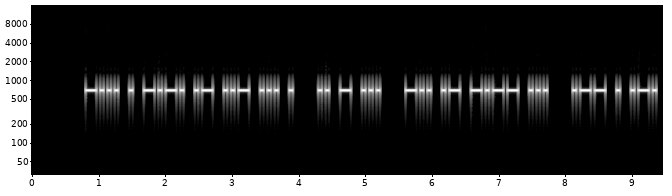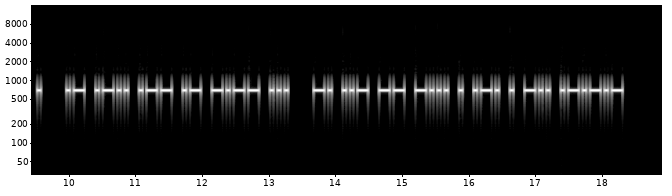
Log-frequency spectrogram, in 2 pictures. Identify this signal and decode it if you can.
Morse code, heard as a keyed tone, about 22 wpm, 690 Hz. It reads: BECAUSE ITS DAYS WERE ALWAYS NUMBERED.
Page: morse-code-ninja-practice-22wpm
